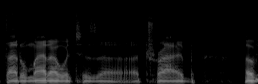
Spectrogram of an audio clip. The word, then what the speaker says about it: Tarahumara: And then obviously Native Americans with the Aztecs, the Mayans, and I forget how to pronounce it in English, but in Spanish it's Tarahumara, which is a tribe of Native Americans.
